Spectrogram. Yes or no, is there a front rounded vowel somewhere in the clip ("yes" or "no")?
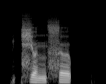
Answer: no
